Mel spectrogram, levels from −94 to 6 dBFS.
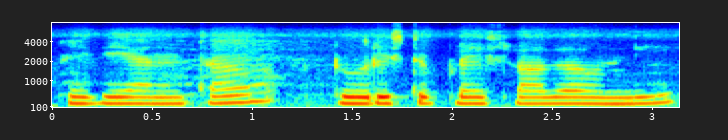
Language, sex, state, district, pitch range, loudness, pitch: Telugu, female, Telangana, Hyderabad, 220-230 Hz, -16 LUFS, 220 Hz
